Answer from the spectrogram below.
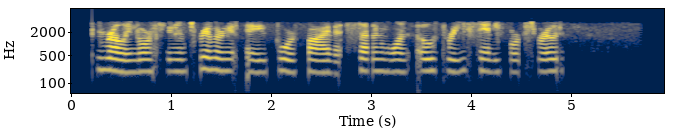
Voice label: Raleigh Police Northeast District Disp, P25 recordings; wake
